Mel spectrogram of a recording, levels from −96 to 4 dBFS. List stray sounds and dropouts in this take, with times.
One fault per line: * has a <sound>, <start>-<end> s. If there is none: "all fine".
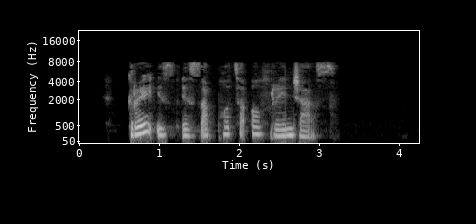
all fine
